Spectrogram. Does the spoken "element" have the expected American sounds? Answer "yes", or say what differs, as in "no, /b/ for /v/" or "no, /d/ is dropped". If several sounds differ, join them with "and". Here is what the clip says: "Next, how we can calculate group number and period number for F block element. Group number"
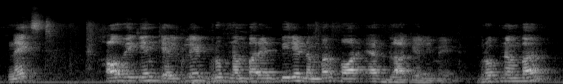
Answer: no, /n/ is dropped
